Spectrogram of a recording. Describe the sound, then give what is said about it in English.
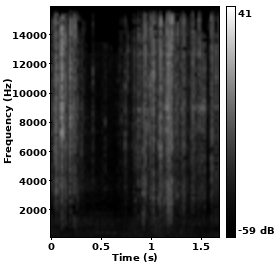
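A coin changer worn on a belt, holding coins, clicks repeatedly, a quick series of small, sharp metallic clicks, quiet and unaccompanied by voices. “Oh, it's one of those coin changers that you put on your belt.”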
